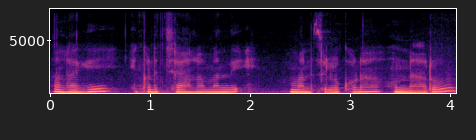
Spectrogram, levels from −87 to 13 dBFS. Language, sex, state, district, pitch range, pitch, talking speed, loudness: Telugu, male, Andhra Pradesh, Annamaya, 195-220 Hz, 200 Hz, 90 wpm, -14 LUFS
